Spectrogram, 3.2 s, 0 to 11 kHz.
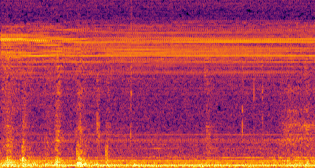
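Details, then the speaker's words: Aprilia RS660 during an ECU remap, ignition on with hazards and warning lights active: steady low electrical buzz with a thin high whine from the charger maintaining power to the ECU and bike, normal. "Yeah, the loud buzzing sound you can hear, I don't know if you can hear it, it's the charger just maintaining power to the DCU and the bike."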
